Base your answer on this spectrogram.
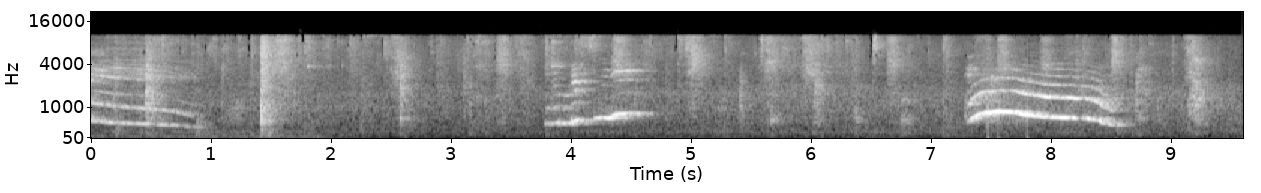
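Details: A papillon and a shih tzu at home excitedly welcome their owner back from a trip with long, wavering, high whines that slide downward. Three drawn-out cries are separated by short pauses, with soft human talk in between.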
